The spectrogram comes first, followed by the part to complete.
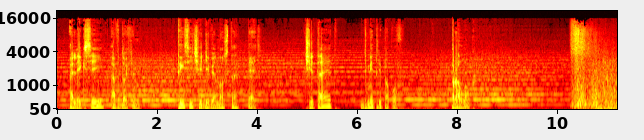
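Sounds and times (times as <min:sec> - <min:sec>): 
humming musical tone: 0:00.0 - 0:10.3
speech: 0:00.1 - 0:01.8, 0:02.4 - 0:04.2, 0:05.0 - 0:07.0, 0:07.9 - 0:08.4
thunder crack and rumble: 0:10.3 - 0:11.2.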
